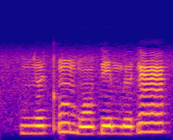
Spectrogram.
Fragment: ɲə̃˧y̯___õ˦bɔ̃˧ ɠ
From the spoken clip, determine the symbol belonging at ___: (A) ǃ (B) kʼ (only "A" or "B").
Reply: B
